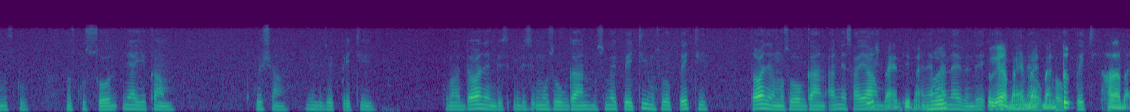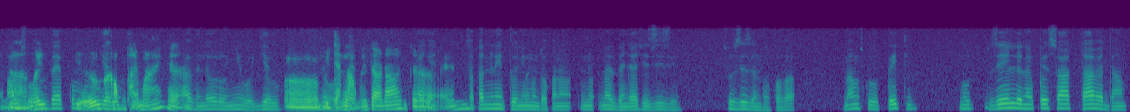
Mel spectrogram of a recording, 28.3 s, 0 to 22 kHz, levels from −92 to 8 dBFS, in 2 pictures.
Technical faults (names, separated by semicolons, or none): none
